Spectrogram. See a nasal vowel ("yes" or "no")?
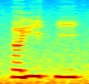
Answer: no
